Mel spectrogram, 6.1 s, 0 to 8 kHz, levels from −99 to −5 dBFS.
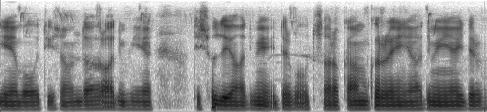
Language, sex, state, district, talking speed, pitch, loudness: Hindi, male, Rajasthan, Bikaner, 195 wpm, 95 Hz, -19 LUFS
